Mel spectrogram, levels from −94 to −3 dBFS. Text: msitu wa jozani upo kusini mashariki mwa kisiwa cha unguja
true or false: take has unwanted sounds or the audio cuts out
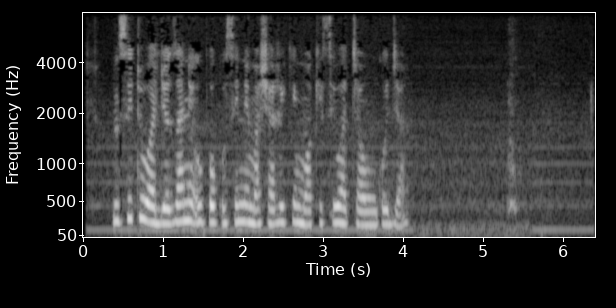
true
